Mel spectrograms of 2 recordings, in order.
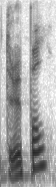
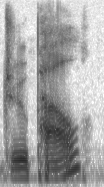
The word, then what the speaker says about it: Drupal: know several years um a lot of people said drew powell and those pronounced drupal drupal were kind of in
